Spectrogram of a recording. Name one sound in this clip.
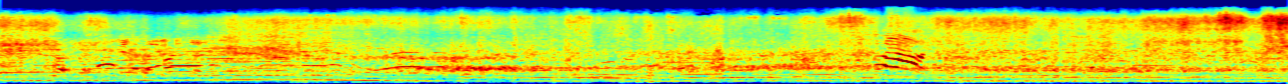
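Several racing car engines roar and rev outdoors, rising and falling in pitch.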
